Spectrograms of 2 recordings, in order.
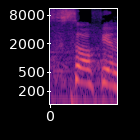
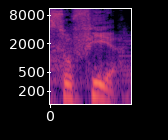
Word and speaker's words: Sofia: It’s Sofia, not Sofia. It was fantastic.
